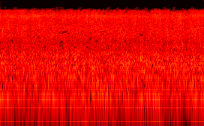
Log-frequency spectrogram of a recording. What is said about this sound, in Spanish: Esto es la granizada tremenda que ha caído en zonas de la provincia de Castellón. Piedras del tamaño de monedas de un euro, nos dicen los compañeros desde ahí.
